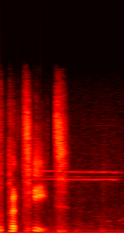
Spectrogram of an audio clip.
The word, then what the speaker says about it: Petit: look at last name people might think it's pettit like the the pitcher andy pettit it's petite and i want to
